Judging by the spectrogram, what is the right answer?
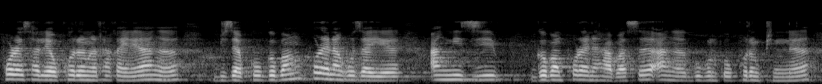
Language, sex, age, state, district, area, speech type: Bodo, female, 18-30, Assam, Baksa, rural, spontaneous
